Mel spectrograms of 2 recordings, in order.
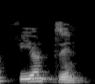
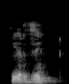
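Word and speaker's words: vierzehn: तो सबसे पहले हम लोग 4 लिखेंगे, फिर 10 का लिखेंगे, तो 14 का फियर जेन, 4 और 10, फियर जेन 14।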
